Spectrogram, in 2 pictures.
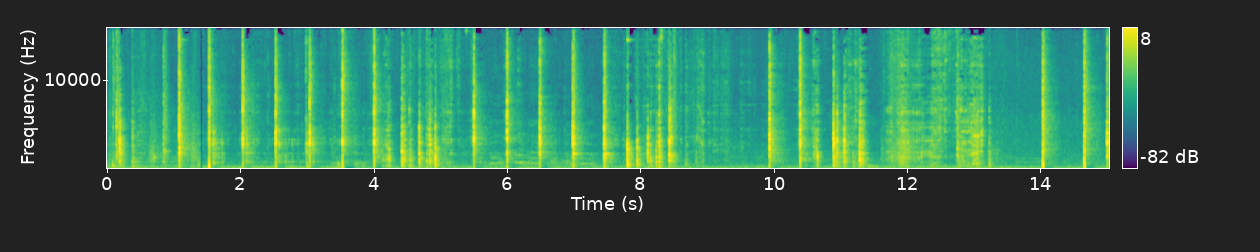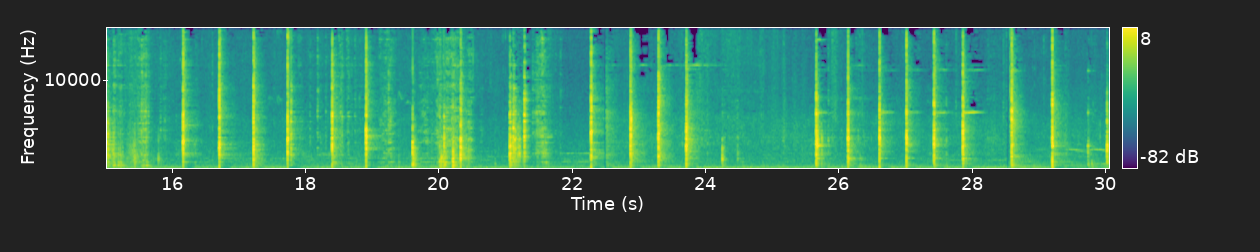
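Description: Hand hammer striking a red-hot steel axe head, forged from a tractor plough disc, on a small stake anvil: a steady run of sharp metal blows at about two a second, with a brief break near the middle.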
